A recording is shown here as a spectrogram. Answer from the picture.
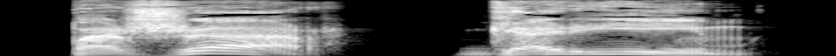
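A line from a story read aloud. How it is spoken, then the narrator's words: Confused panicked shout. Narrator (Russian): закричал он, хорошенько не понимая, что вокруг него творится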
